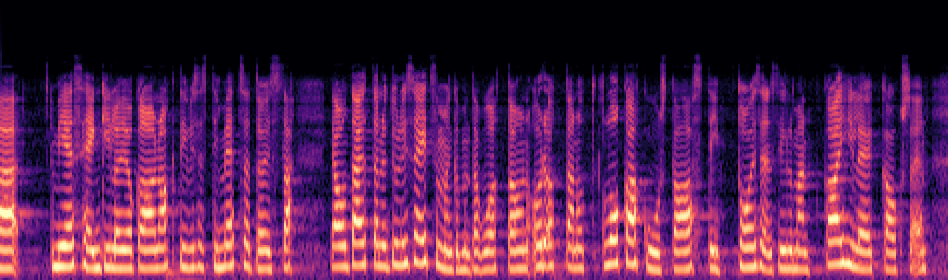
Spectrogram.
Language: Finnish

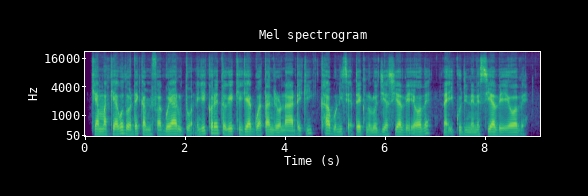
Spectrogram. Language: Kikuyu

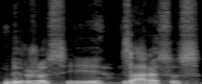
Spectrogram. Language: Lithuanian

